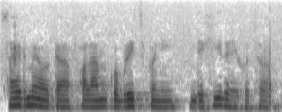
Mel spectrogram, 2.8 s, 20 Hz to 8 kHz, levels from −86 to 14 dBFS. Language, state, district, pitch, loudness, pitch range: Nepali, West Bengal, Darjeeling, 125 Hz, -17 LUFS, 120-135 Hz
